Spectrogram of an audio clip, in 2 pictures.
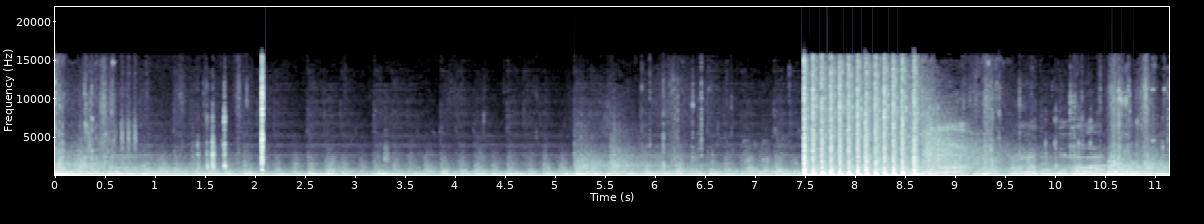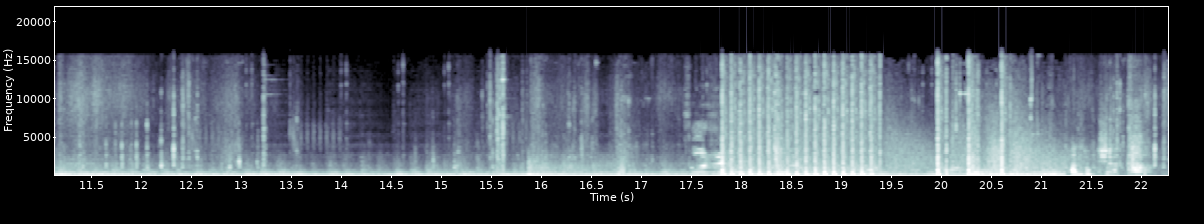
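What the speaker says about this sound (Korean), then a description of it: "따발총 한 곳에서 총소리 너무 오래 내면 좀 그럴 것 같아서" Bursts of automatic gunfire in Escape from Tarkov, loud rapid rattling volleys in two long strings with quieter game sounds and a talking player between them.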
